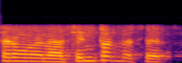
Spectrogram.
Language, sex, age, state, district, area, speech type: Tamil, male, 18-30, Tamil Nadu, Tiruvannamalai, rural, conversation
